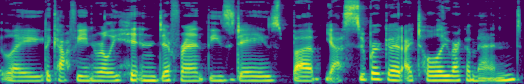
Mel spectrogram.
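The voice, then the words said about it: Hyped-up, energetic voice. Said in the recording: “I don't know if you can tell by my voice, but I'm like really hyped up after it.”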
